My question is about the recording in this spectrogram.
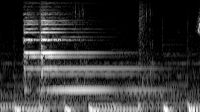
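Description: A single bell-like notification chime rings once and fades out over about a second, over soft background music.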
